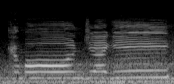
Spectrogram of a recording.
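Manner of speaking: high, eager urging. Real, not acted. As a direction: coax the car forward. Urging his car during the race.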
